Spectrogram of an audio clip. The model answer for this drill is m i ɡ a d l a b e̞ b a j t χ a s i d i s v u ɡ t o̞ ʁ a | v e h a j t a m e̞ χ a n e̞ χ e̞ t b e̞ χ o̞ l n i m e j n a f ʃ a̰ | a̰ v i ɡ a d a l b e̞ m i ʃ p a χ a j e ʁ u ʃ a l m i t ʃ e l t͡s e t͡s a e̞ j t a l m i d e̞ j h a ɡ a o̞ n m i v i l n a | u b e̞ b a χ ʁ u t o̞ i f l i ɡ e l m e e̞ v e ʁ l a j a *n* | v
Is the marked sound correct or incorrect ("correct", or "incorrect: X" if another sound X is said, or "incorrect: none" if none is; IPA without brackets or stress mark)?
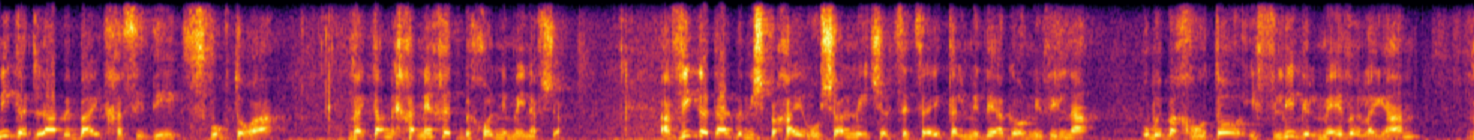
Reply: incorrect: m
